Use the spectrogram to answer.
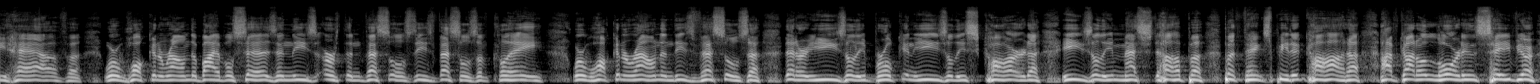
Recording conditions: large echoing room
